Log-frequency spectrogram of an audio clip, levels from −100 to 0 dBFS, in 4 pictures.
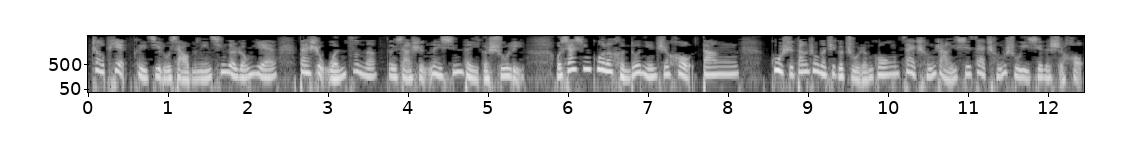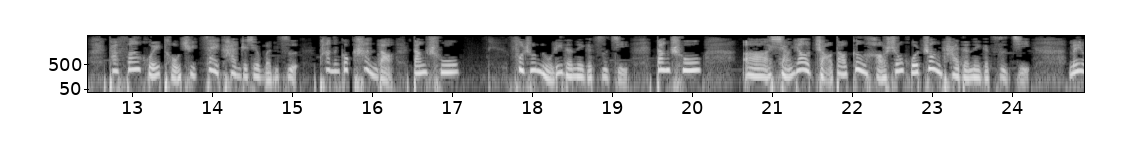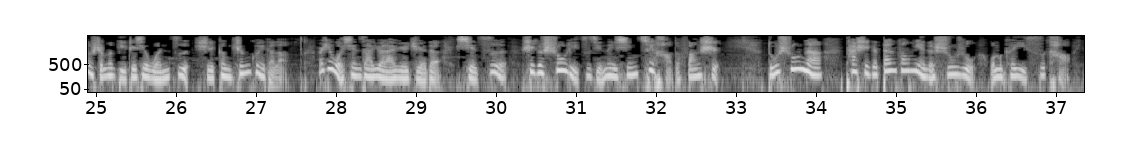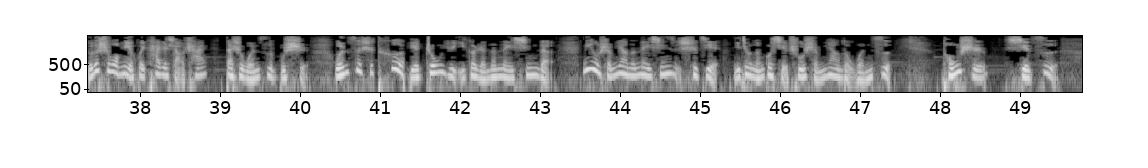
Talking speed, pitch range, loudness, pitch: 275 characters per minute, 155-235 Hz, -22 LUFS, 185 Hz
